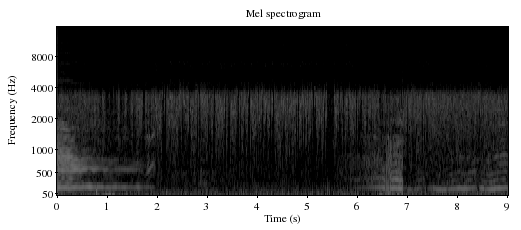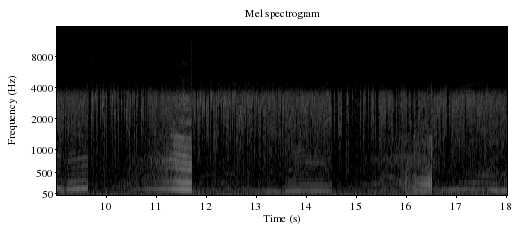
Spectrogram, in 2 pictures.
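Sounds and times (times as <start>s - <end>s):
distant rally car engines revving: 0.0s - 2.0s, 6.0s - 11.8s, 13.0s - 18.0s.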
